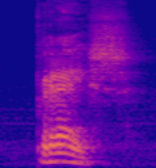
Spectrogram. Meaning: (noun) 1. price, fare, charge 2. price, price tag, price ticket 3. prize, award, trophy 4. reward, prize 5. praise, act of praising
- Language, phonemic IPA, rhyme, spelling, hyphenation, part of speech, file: Dutch, /prɛi̯s/, -ɛi̯s, prijs, prijs, noun / verb, Nl-prijs.ogg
